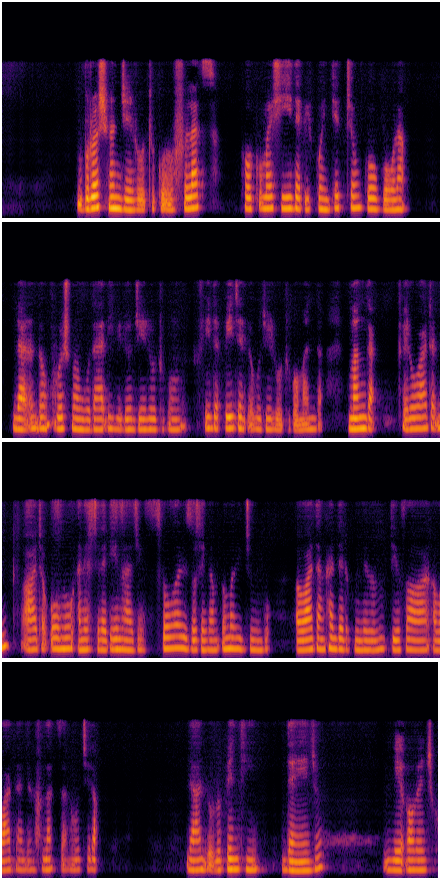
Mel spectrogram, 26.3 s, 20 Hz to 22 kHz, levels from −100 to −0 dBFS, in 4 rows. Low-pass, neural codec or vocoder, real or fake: 7.2 kHz; codec, 24 kHz, 0.5 kbps, DualCodec; fake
